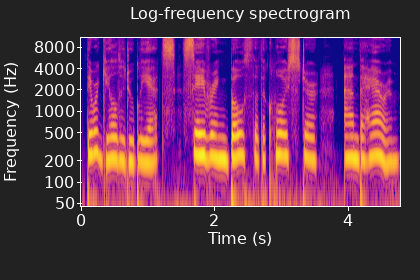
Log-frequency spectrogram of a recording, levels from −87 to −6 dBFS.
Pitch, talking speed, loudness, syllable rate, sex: 215 Hz, 150 wpm, -18 LUFS, 4.9 syllables/s, female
